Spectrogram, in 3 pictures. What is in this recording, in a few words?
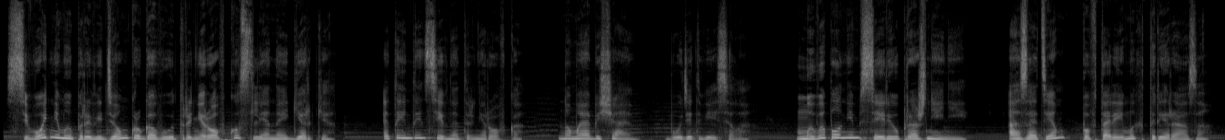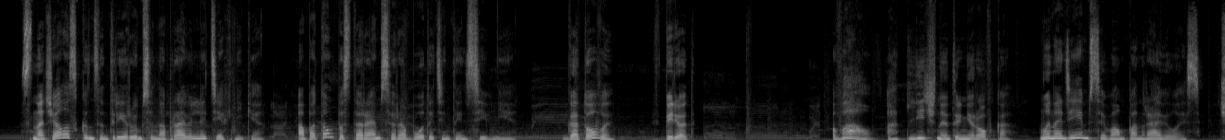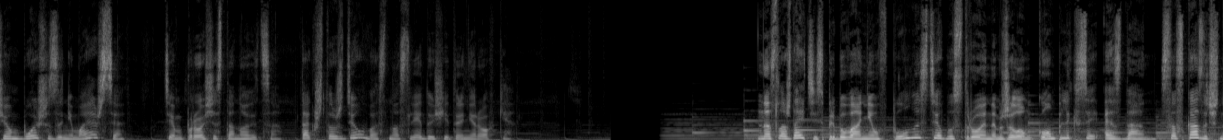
russian commercial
